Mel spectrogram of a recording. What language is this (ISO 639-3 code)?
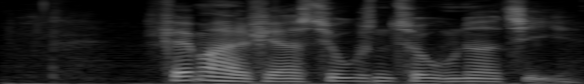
dan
